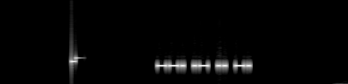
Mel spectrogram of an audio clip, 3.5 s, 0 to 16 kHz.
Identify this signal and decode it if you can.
Morse code, heard as a keyed tone, about 40 wpm, 700 Hz. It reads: GAIN
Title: Sentences from Top 1000 Words - New Word Drill - 40wpm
